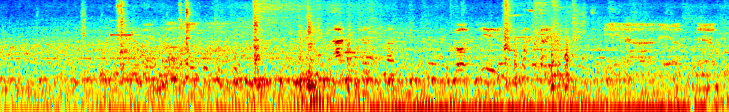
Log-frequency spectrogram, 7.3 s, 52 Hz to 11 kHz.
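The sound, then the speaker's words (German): Steady low engine rumble of city bus number 59 in motion in Japan, heading toward Ritsumeikan University, with scattered clicks, rattles and faint chimes over a constant droning interior hum, continuous. “Herr Okumura macht sich auf den Weg in sein Stammcafé und steigt in den Bus Nummer 59 in Richtung Ritsumeikan-Universität.”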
